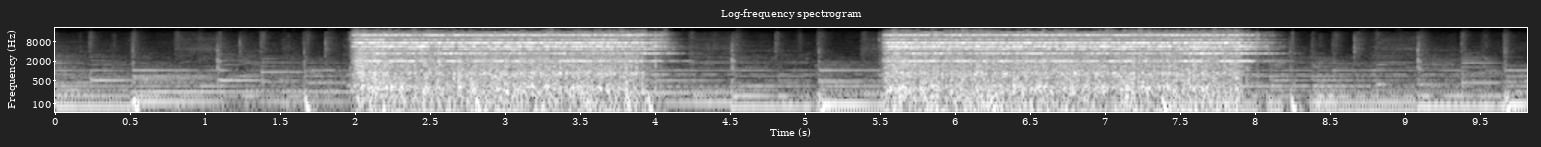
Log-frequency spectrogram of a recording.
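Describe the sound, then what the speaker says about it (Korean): Fire alarm bells in a fire alarm system test at a karaoke business, ringing loud and continuous in two long bursts of about two seconds each, with a quieter background tone between them. "회로 시험 스위치를 한 개 회로씩 눌러서 화재 표시 등 주경종, 지구경종, 시각 경보기가 정상적으로 작동하는지를 확인합니다"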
